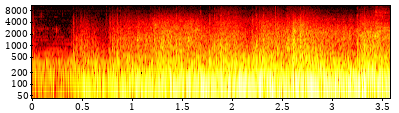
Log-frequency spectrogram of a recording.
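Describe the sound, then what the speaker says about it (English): Explosive rockets slam into thick asteroid fields in Factorio Space Age, a swelling, rumbling barrage of overlapping blasts that builds from a quieter start into a dense, steady roar of detonations. "those explosive rockets, because the asteroids are so thick, they deal damage all around"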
